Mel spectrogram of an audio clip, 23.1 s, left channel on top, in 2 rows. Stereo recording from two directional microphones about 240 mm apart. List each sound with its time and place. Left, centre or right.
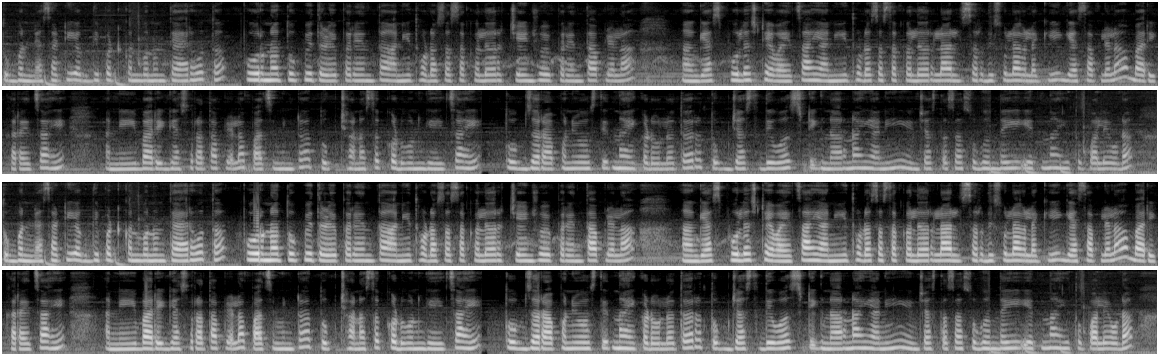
0.0 s a woman's voice: centre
